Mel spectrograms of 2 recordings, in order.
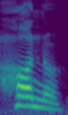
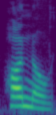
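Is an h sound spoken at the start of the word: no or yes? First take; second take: yes; no. First: The word begins with an audible h sound. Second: The word begins without an h sound. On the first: The speaker calls it wrong. "It is not honor" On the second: The speaker calls it right. "letter H is also silent in them"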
